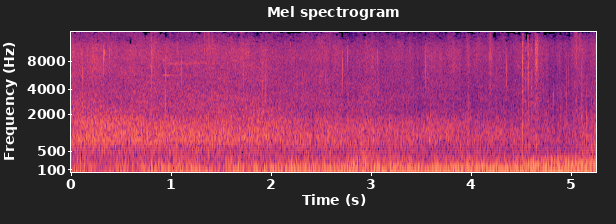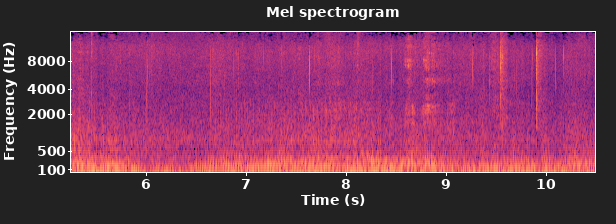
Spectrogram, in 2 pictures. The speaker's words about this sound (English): We're now approaching the intersection. I have now made the intersection. You can hear the traffic's in front of me, going from left to right.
